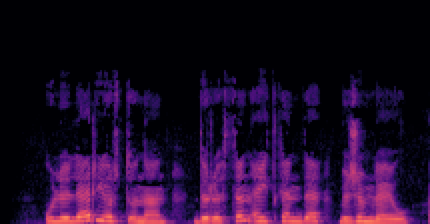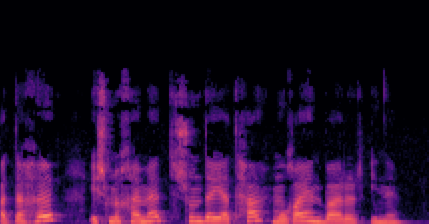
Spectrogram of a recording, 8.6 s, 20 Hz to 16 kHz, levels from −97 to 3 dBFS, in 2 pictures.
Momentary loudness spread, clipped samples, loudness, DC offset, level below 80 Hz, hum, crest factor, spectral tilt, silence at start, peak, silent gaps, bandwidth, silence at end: 8 LU; under 0.1%; -31 LUFS; under 0.1%; -80 dBFS; none; 16 dB; -4 dB/octave; 0.45 s; -16 dBFS; none; 11 kHz; 0.25 s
